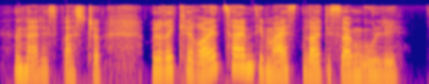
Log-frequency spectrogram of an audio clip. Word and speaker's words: Roitzheim: Könnte sein, dass ich ihn falsch ausgesprochen habe. Nein, das passt schon. Ulrike Reutzheim, die meisten Leute sagen Uli.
